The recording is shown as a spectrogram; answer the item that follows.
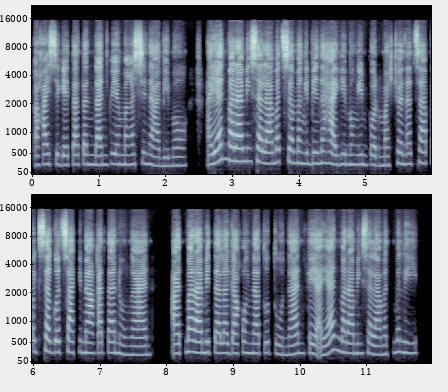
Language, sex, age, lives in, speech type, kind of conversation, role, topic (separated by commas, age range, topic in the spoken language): Filipino, female, 20-24, Philippines, read, expert-assistant, asker, Anong magagawa ko kapag hindi kami magkaintindihan ng kausap ko dahil magkaiba ang unang wika namin?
